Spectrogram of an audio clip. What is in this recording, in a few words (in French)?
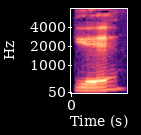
"yue2", chinois; Cours-de-Chinois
